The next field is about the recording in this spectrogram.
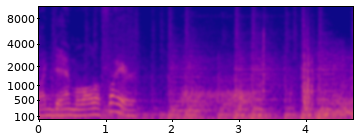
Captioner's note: rolling wheels; rumbling motors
